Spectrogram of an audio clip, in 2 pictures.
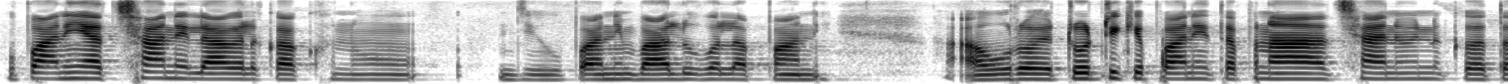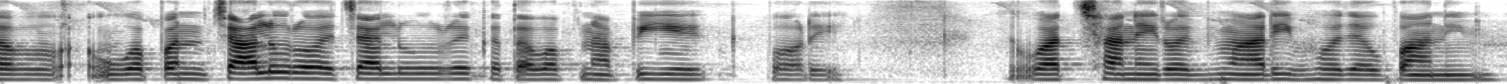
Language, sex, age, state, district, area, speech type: Maithili, female, 30-45, Bihar, Samastipur, rural, spontaneous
